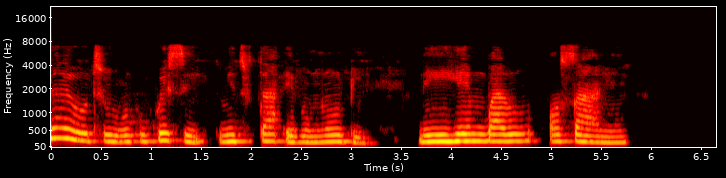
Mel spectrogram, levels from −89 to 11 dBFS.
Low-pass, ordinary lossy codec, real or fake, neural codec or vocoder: 7.2 kHz; none; fake; codec, 16 kHz, 4.8 kbps, FACodec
